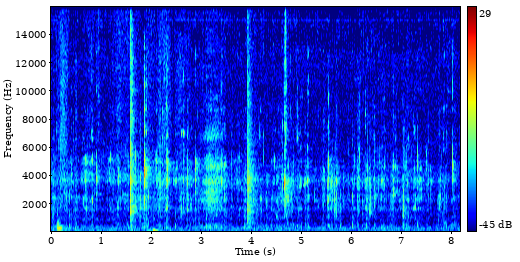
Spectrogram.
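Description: A person chewing a chicken sandwich, faint, with a few short clicks and crunches spread through.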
